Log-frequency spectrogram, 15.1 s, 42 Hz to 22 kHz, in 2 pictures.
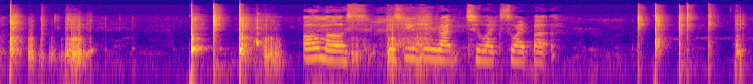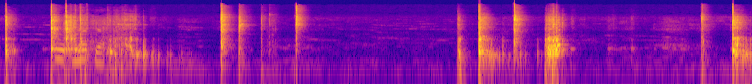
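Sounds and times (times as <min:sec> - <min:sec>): plastic cup knocking on hard surface: 0:00.0 - 0:01.0, 0:07.3 - 0:09.2
hand claps: 0:06.4 - 0:07.4, 0:09.7 - 0:10.6, 0:12.6 - 0:12.8.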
